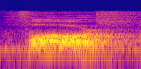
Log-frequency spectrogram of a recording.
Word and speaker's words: Favre: popper that's the way it's spelled but it's pronounced far for whatever here give it the B is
